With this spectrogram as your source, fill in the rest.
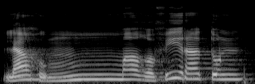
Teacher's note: சுக்குன் செய்யப்பட்ட மீம் அடுத்து ஹரக்கத்து பெற்ற மீம் வரும்போது அந்த மீமோட சுக்குன் செய்யப்பட்ட மீமை இணைச்சு குன்னாவோட ஓதணும். ஓகேவா, அப்போ அந்த ரெண்டாவது மீமில் ஷத்தா இருக்கும். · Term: இதுகாம் ஷஃபவி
